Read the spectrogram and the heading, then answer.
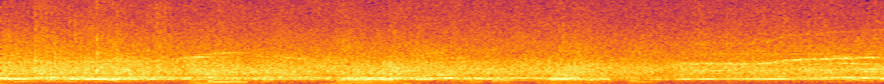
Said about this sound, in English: Clap your hands, higher vision, one more time.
